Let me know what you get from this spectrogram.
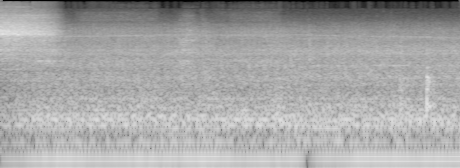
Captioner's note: telehandler rumbles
